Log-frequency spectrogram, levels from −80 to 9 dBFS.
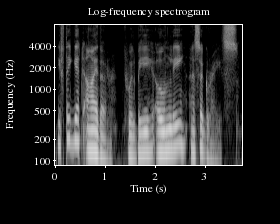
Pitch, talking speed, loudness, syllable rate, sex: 125 Hz, 160 wpm, -17 LUFS, 3.9 syllables/s, male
